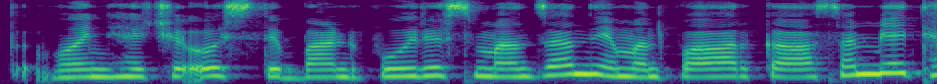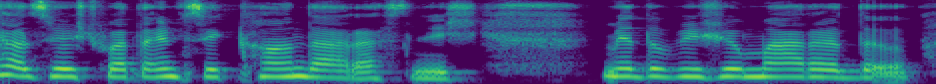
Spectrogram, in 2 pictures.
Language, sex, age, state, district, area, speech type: Kashmiri, female, 18-30, Jammu and Kashmir, Bandipora, rural, spontaneous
